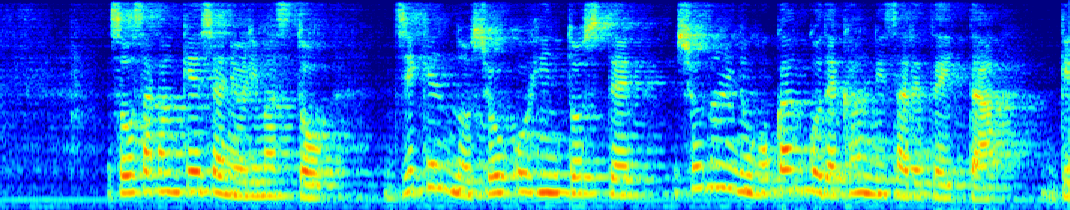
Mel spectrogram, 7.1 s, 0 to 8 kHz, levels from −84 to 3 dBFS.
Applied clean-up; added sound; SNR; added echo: none; none; none; reverberation time 0.8 s.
